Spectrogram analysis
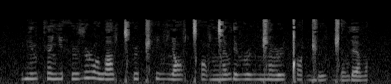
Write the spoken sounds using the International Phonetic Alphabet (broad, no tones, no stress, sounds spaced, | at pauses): ɡʲ ɛ̃ v kʲ ɑ̃ ʎ i h ʉ z ʉ ɭ ɑ̃ w a v ǀʰ ʉ ǁʰ i v ʎ ɑ v ǀʰ ɑ v ŋ͡ǀ ɛ v ɾʲ ɛ v ɭ ʉ v ŋ͡ǁ ɛ̃ ɭ ʉ ǃ ɑ ɡ͡ǁ ʉ v ɡ͡ǁ ɛ v ɾʲ a v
